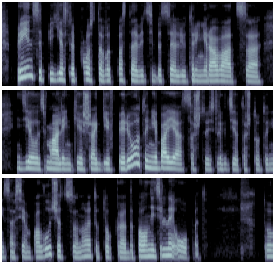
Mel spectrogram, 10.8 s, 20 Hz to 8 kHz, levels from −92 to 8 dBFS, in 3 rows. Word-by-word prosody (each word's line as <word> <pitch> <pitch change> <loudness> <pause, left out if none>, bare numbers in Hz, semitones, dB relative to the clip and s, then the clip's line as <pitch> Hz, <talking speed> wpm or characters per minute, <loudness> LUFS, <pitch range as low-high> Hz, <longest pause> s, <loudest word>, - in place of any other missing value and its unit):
в - - -65
принципе, 230 -5 +3
если 175 -1 +1
просто 170 -3 -2
вот 165 0 -2
поставить 155 -3 -1
себе 155 0 -6
целью 145 -2 -1
тренироваться, 150 -3 +2 0.3
делать 160 -3 +1
маленькие 150 -1 +3
шаги 150 +1 +1
вперед 205 - +2
и - - +4
не 170 -1 +1
бояться, 160 -4 +3
что 145 +1 -6
если 140 +2 -7
где-то 140 -1 -7
что-то 140 0 -10
не 145 - -10
совсем 145 +1 -5
получится, 155 0 -2
но 160 +5 -2
это 155 -3 -6
токо 140 -1 -4
дополнительный 170 +5 +1
опыт, 150 -4 -4 0.8
то, 170 0 -2
155 Hz, 160 wpm, -25 LUFS, 145-170 Hz, 0.8 s, и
